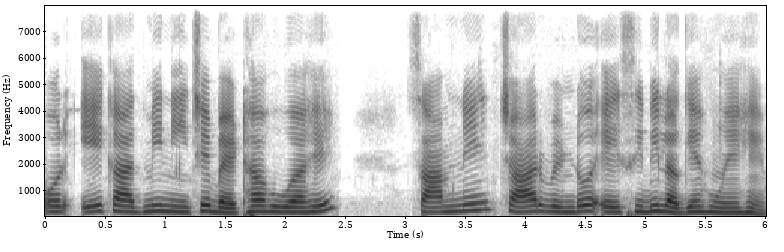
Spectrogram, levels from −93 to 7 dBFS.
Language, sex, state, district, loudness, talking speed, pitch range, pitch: Hindi, female, Madhya Pradesh, Bhopal, -17 LUFS, 150 wpm, 195-225 Hz, 210 Hz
